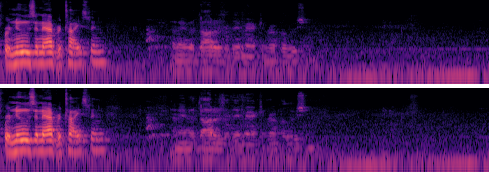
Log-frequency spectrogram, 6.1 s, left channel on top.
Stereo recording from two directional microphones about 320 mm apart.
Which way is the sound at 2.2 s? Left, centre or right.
Left.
